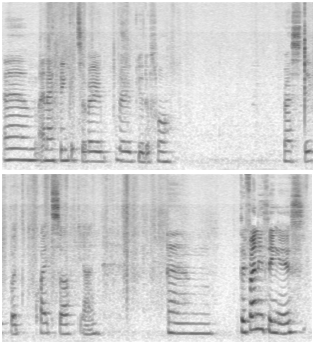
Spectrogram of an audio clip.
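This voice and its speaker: Over a noisy background, a fairly high-pitched woman speaks slowly in an even, flat way. She's a thirty-something from Denmark hosting a knitting podcast, and her casual talk is hesitant, full of fillers and restarts.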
